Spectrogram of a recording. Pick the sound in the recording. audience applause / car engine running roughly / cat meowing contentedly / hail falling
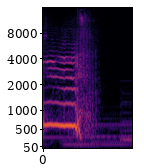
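cat meowing contentedly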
